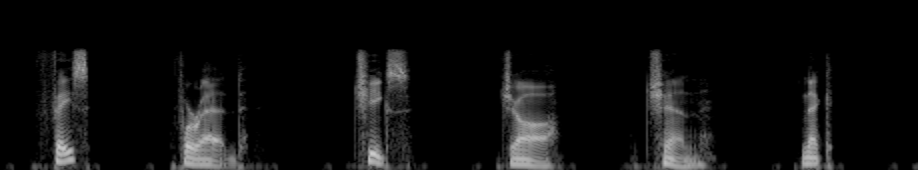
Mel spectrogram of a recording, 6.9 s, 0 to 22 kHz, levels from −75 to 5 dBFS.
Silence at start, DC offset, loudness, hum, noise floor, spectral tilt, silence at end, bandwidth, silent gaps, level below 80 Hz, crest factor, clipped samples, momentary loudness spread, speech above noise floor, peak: 0.4 s; under 0.1%; -23 LUFS; none; -73 dBFS; -4 dB/octave; 0.65 s; 8 kHz; none; -42 dBFS; 20 dB; under 0.1%; 15 LU; 51 dB; -6 dBFS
